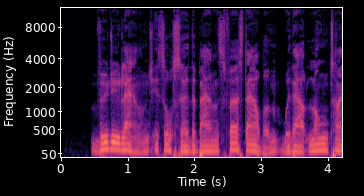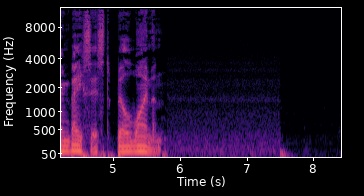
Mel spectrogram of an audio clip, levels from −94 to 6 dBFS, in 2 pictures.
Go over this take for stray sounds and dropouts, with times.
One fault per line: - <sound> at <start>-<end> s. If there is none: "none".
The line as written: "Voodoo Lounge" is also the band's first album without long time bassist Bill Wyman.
none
